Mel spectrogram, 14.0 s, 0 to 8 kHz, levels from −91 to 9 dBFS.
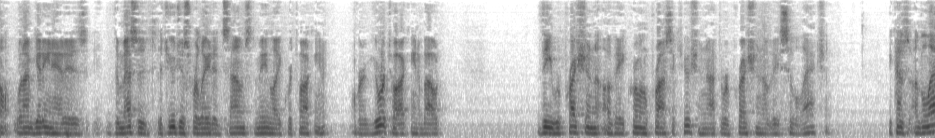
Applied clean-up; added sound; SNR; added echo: none; none; none; none.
